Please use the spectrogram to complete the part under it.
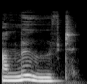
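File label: "unmoved", British English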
